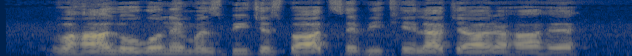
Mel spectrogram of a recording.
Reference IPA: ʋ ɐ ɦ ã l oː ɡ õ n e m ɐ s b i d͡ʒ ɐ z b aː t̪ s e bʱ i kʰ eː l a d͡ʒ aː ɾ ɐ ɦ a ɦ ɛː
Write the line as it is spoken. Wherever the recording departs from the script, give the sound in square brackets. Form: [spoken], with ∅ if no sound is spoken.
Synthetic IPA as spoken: ʋ ɐ ɦ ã l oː ɡ õ n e m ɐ [z] b i d͡ʒ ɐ z b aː t̪ s e bʱ i kʰ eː l a d͡ʒ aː ɾ ɐ ɦ a ɦ ɛː

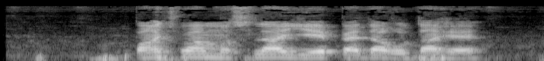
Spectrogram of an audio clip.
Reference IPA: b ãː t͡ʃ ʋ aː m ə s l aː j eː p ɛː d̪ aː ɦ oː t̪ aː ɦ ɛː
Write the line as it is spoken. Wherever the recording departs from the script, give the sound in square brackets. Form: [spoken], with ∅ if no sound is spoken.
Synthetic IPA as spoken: [p] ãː t͡ʃ ʋ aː m ə s l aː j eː p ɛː d̪ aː ɦ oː t̪ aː ɦ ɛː

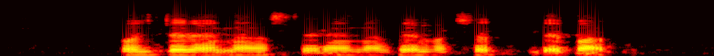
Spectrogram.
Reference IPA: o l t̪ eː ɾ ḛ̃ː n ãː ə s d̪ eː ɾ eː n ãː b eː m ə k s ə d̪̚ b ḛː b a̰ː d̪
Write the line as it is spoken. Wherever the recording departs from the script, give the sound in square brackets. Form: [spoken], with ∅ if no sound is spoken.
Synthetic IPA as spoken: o l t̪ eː ɾ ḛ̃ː n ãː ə s [t̪] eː ɾ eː n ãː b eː m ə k s ə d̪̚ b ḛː b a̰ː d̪

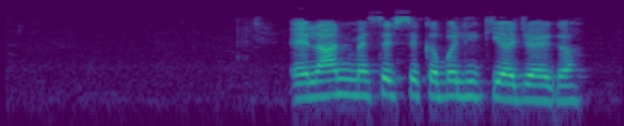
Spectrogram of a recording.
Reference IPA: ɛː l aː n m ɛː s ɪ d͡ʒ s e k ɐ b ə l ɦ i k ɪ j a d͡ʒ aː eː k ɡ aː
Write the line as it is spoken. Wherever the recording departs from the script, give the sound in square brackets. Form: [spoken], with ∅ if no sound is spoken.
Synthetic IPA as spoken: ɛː l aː n m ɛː s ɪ d͡ʒ s e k ɐ b ə l ɦ i k [i] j a d͡ʒ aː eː [∅] ɡ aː

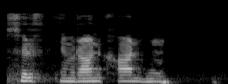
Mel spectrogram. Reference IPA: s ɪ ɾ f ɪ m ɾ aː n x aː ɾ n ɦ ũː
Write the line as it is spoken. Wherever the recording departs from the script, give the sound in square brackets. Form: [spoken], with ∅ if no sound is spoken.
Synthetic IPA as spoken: s ɪ ɾ f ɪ m ɾ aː n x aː [∅] n ɦ ũː

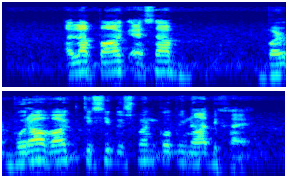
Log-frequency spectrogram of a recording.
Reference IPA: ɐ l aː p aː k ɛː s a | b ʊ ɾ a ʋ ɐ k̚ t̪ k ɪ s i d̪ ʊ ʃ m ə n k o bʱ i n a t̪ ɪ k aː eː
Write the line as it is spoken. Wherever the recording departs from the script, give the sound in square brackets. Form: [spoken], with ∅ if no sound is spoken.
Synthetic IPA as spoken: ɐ l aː p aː k ɛː s a | b ʊ ɾ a ʋ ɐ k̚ t̪ k ɪ s i d̪ ʊ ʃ m ə n k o bʱ i n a [d̪] ɪ [kʰ] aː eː

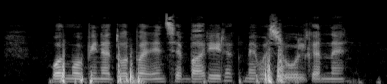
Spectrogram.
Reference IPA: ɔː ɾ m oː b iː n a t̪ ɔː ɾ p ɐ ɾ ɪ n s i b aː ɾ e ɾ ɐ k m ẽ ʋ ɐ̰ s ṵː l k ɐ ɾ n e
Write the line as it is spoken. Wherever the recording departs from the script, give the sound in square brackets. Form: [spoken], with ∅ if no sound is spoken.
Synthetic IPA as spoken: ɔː ɾ m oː b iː n a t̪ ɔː ɾ p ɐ ɾ ɪ n s [e] b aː ɾ [i] ɾ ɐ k m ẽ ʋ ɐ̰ s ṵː l k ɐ ɾ n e

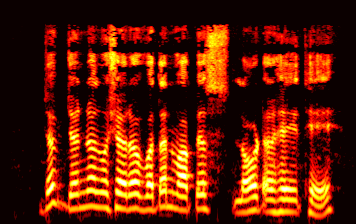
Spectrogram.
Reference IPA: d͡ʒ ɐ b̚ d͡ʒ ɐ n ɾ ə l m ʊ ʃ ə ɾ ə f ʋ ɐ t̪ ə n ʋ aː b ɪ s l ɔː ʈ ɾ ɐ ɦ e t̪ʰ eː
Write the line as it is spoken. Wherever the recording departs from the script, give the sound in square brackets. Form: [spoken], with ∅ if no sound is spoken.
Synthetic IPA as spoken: d͡ʒ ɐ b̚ d͡ʒ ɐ n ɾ ə l m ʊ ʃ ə ɾ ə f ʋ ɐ t̪ ə n ʋ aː [p] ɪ s l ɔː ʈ ɾ ɐ ɦ e t̪ʰ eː

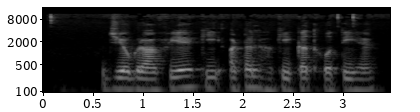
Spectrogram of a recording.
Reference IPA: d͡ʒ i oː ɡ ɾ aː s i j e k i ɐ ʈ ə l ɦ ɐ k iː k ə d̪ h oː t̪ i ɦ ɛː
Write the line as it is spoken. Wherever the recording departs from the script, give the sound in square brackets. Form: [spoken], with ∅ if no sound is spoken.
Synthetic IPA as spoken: d͡ʒ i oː ɡ ɾ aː [f] i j e k i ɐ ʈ ə l ɦ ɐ k iː k ə [t̪] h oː t̪ i ɦ ɛː

